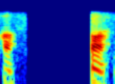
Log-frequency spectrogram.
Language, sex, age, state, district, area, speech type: Kannada, male, 18-30, Karnataka, Shimoga, rural, conversation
